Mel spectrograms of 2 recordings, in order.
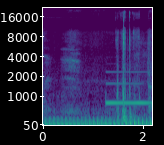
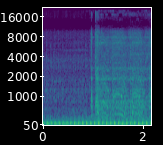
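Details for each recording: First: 2014 3.0 L EcoDiesel cold start at about 3°: a quick crank, a little smoke, then an even diesel clatter settling smoothly into idle; it starts easily, a normal cold start. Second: Kubota BX2230 tractor, 3-cylinder D902 diesel, cold start: the starter cranks slowly in a heavy, labored rhythm and the engine doesn't catch between glow-plug cycles; the owner suspects weak glow plugs, as it used to start even at -30°F.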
